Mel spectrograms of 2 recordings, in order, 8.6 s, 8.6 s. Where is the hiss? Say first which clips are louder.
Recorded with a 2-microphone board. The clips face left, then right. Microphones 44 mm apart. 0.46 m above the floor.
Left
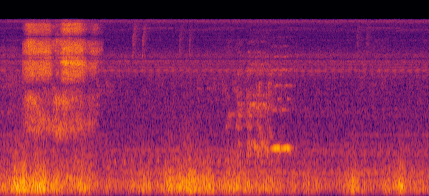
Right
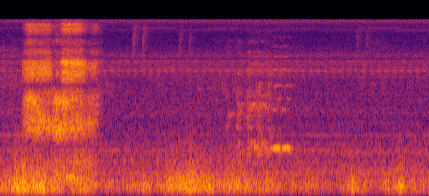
Right 7 dB; 35° right (ahead or behind).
